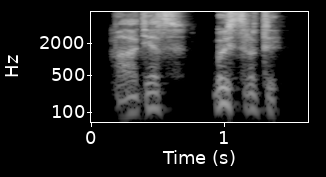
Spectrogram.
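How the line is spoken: Quiet praise. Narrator (Russian): тихо похвалила она

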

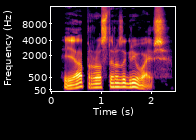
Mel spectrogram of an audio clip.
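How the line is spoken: Muttered reply. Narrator (Russian): пробормотал я в ответ

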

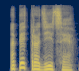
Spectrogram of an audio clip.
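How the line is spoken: Sigh. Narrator (Russian): вздохнула я

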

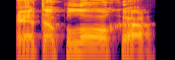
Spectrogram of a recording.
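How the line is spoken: Shouted. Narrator (Russian): крикнулся с его места Байян

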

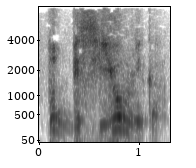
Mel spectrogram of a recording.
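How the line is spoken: Contemptuous snort, elderly man. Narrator (Russian): пожилой презрительно фыркнул

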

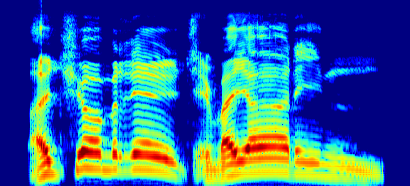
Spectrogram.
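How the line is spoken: Ecstatic group howl. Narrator (Russian): Восторженно взвыла его свита

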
